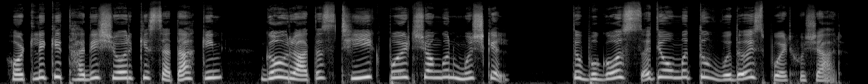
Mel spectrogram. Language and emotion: Kashmiri, sad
